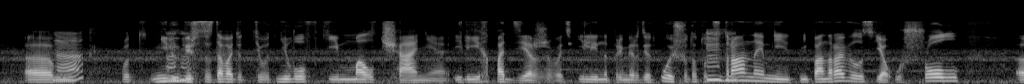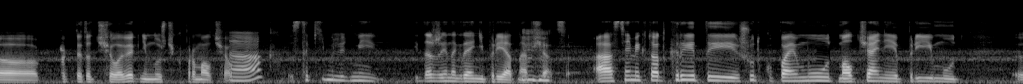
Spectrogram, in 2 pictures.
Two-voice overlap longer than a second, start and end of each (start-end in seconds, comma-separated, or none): none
